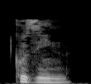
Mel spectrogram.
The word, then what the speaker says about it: cousine: What's your name, cousine? He pronounced cousin like the French feminine.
